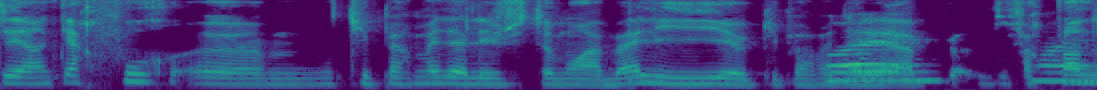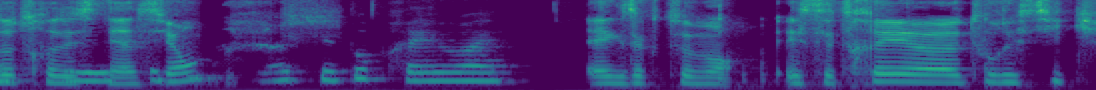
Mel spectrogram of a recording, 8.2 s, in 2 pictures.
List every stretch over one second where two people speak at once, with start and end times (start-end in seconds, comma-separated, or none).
3.1-4.9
